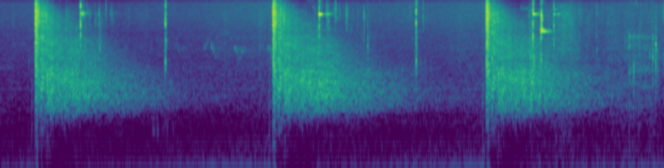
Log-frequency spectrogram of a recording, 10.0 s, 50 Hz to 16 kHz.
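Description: Three shots from a Grand Power Q1S subcompact pistol firing 165 grain TMC ammunition at a 6-inch steel spinner target about 15 yards away, each a sharp crack with a ringing metallic clang, spaced roughly three to four seconds apart.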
